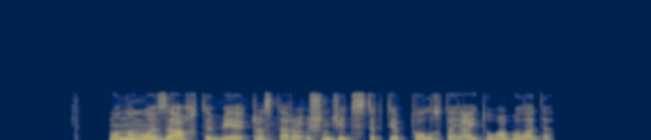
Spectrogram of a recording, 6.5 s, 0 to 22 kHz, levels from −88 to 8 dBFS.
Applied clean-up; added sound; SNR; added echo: none; none; none; none.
